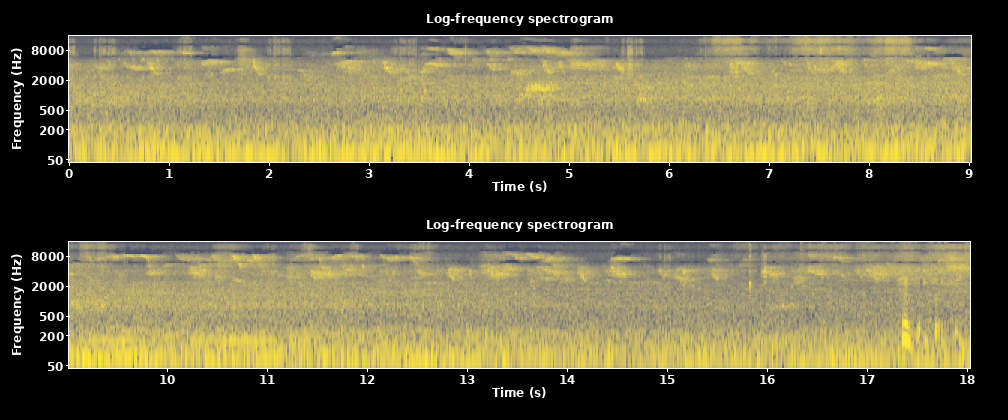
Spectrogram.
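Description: Birds chirping: many short, high calls come one after another over a steady low background rumble. A single sharp knock sounds near the end.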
